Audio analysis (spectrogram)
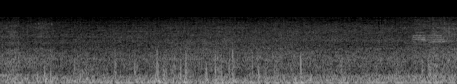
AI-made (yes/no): no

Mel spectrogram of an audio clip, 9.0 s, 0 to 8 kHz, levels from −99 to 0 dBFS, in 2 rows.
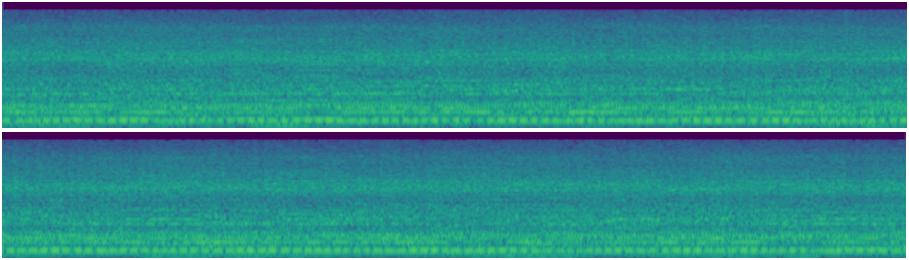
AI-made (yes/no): yes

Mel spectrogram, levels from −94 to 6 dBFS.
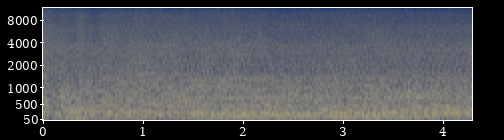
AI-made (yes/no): yes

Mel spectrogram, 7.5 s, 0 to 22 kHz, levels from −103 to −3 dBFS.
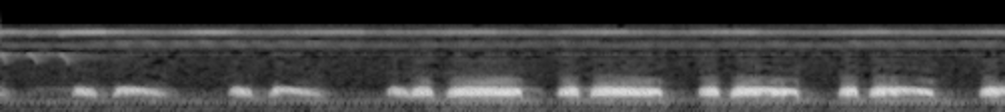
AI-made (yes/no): yes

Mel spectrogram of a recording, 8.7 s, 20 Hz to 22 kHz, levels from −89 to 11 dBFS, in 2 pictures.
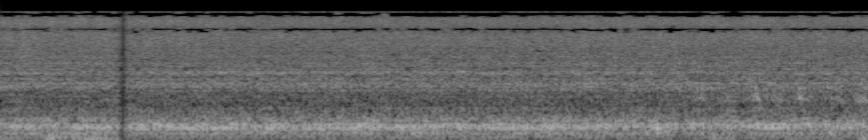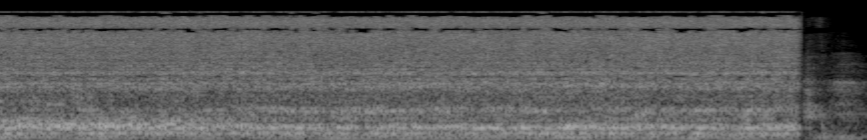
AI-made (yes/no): no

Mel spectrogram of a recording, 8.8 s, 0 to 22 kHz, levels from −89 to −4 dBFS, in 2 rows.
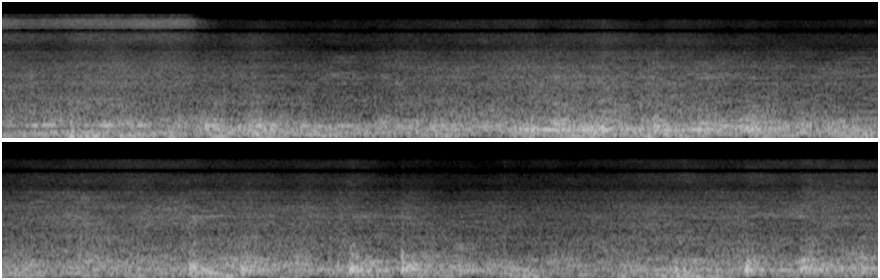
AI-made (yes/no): yes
